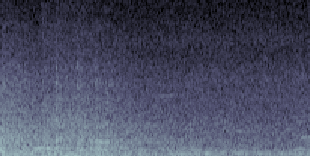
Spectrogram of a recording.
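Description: Faint, indistinct voices over steady room noise in a large hall, getting slightly quieter toward the end.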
